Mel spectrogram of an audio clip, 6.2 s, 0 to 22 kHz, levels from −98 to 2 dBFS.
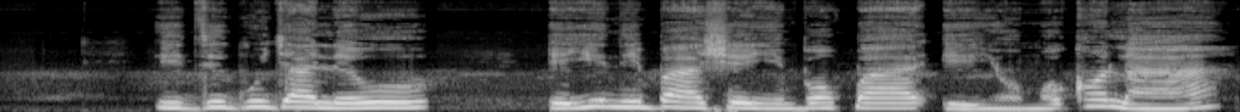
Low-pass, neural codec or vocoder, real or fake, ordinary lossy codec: none; none; real; none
